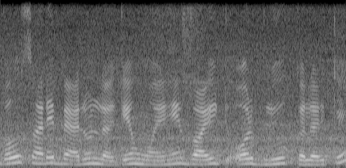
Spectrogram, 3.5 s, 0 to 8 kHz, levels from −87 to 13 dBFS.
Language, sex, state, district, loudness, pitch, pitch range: Hindi, female, Punjab, Pathankot, -15 LUFS, 230 Hz, 205-245 Hz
